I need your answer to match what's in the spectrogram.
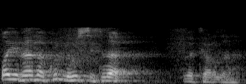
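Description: Sheikh lecturing in an echoey classroom. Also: male voice, sits high, big pitch swings, slight background noise. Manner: drawn-out stressed word forms, questioning students. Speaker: sheikh teaching Arabic morphology. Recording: echoey room, dull lo-fi sound.

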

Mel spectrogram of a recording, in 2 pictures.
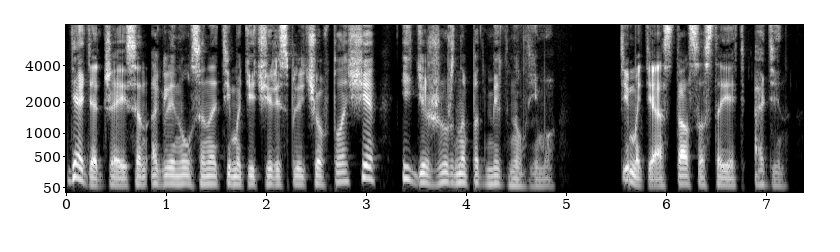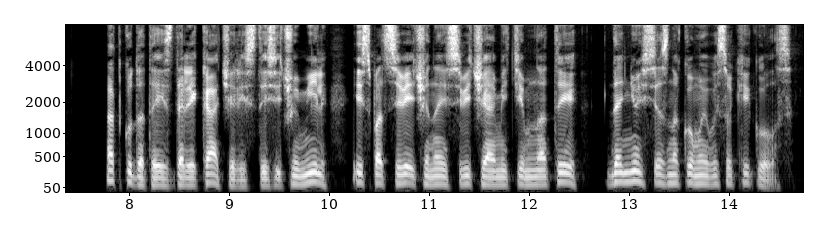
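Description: A man narrating an audiobook in a measured storytelling manner. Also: low-pitched, darkish tone, no room sound, clean studio sound.

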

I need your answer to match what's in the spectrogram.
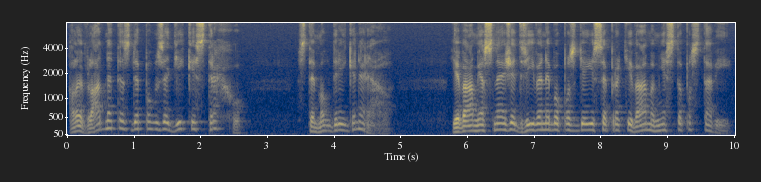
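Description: A male audiobook narrator voicing a bold, cunning young high priestess who speaks in a calm, persuasive way. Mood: scheming. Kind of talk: audiobook character reading.

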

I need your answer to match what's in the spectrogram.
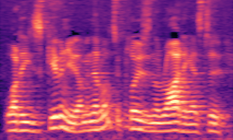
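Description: A man's voice: medium pitch, racing, dark tone, roomy sound. A man, a stage actor, explaining the writing of a play and promoting its shows in a casual interview.

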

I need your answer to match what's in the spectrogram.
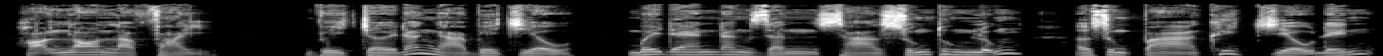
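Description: A man's voice: medium pitch, darkish tone, no echo. Man narrating a storybook.

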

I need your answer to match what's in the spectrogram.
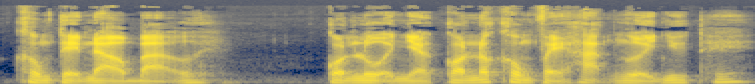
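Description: A man's voice: low-pitched, fast, natural voice. A man voicing a humble middle-aged mother who begs in a trembling voice in a told horror story. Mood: desperate pleading. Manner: trembling, begging.

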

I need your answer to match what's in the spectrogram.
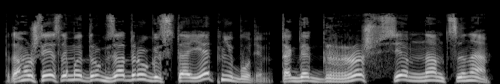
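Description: A man's voice: fairly high pitch, expressive, normal speed, no room sound, clean studio sound, pitched above the performer's own voice. A man reading an audiobook, voicing a blunt male police captain who lectures brusquely. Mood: lecturing.

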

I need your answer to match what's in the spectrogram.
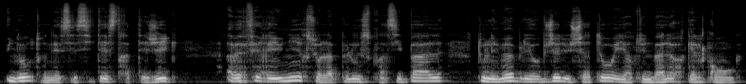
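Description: A man reading a story aloud in measured, scripted narration. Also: lowish voice, warm tone, slightly rough. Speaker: audiobook reader.

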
